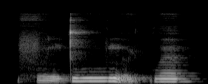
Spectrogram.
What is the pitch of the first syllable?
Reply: low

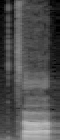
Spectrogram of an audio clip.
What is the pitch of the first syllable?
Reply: low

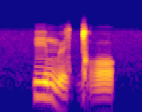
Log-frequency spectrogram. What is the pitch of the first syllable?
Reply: high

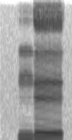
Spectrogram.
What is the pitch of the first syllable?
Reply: low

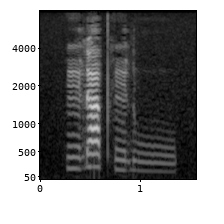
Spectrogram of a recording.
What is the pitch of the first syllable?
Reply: low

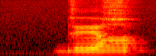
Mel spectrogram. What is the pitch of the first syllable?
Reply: high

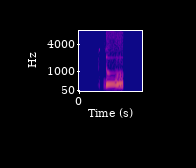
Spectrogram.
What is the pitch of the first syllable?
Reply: rising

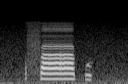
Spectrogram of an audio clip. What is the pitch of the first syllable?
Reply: high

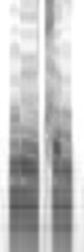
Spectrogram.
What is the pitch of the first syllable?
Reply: low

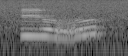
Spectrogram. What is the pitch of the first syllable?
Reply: low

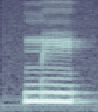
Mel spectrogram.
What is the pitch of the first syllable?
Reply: low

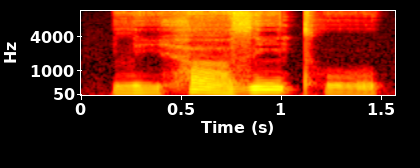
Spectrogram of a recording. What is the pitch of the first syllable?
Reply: low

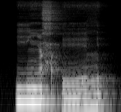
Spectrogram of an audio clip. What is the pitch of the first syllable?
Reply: high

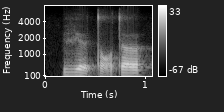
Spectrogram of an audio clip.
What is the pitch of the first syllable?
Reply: falling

